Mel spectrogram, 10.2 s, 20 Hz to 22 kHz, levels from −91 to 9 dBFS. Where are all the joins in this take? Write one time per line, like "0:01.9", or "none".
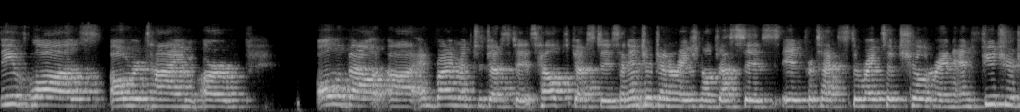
none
